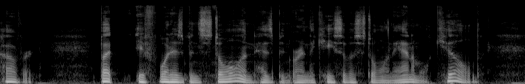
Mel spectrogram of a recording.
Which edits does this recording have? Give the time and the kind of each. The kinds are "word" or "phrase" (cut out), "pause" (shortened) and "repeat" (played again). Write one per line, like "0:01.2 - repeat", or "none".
0:02.9 - word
